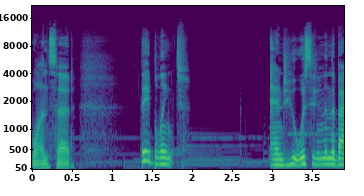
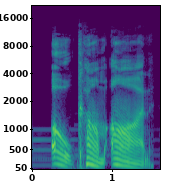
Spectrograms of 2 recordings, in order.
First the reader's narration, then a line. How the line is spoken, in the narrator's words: the brothers yelled in unison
